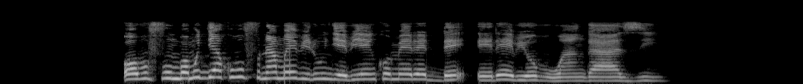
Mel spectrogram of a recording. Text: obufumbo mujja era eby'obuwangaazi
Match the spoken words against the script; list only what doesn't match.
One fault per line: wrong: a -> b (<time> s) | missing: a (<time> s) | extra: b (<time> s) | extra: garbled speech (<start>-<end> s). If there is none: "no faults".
extra: kubufunamu ebirungi eby'enkomeredde (2.3 s)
